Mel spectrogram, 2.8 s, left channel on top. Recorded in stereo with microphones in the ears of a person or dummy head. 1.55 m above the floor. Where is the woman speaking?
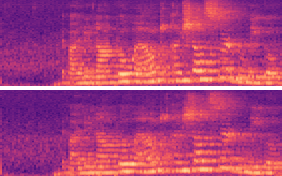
35° left (ahead or behind), 2.0 m.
